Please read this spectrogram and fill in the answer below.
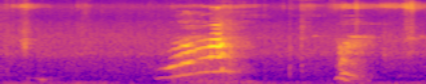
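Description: Two short high-pitched vocal calls: a louder one rising in pitch about two seconds in, and a brief falling one near the end.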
